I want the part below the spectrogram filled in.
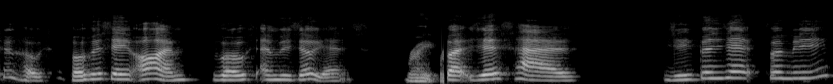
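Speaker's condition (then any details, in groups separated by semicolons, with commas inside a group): Tongue cancer; stage four tongue carcinoma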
